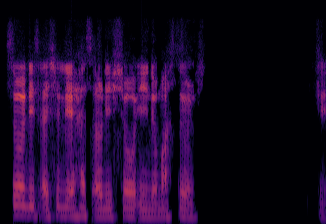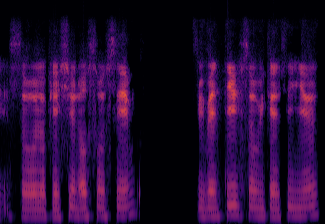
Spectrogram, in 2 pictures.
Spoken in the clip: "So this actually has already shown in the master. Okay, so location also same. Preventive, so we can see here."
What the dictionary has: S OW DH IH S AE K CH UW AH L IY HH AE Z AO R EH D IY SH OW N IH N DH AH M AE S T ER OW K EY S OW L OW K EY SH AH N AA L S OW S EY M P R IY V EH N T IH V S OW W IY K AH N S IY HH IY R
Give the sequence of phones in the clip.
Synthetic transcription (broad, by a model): S OW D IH S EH K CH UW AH L IY HH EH S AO L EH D IY SH OW IH N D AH M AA S T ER OW K EY S OW L OW K EY SH AH N AA L S OW S EY M P R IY V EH N T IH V S OW W IY K AH N S IY HH IY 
